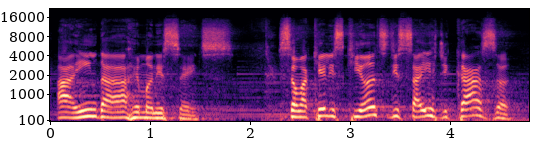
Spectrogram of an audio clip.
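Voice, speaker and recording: A male pastor preaching a lively sermon, acting out scenes and voices and rising to shouts at the peaks. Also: sits high, measured pace, big-room sound, soft background music. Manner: fervent, acts out biblical dialogue, shouts climaxes. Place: church service.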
